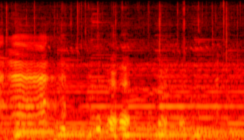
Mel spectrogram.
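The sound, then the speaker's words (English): A person's voice imitates a sheep, giving a few wavering, nasal bleats in quick succession, fairly loud over a steady hiss of background noise. “Well, I had a sheep, and the sheep pleased me, and I fed my sheep under yonder tree, and the sheep went. Bah. Bah.”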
